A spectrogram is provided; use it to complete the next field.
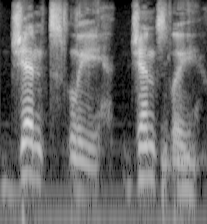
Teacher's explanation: there isn't a vowel between the T and the L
